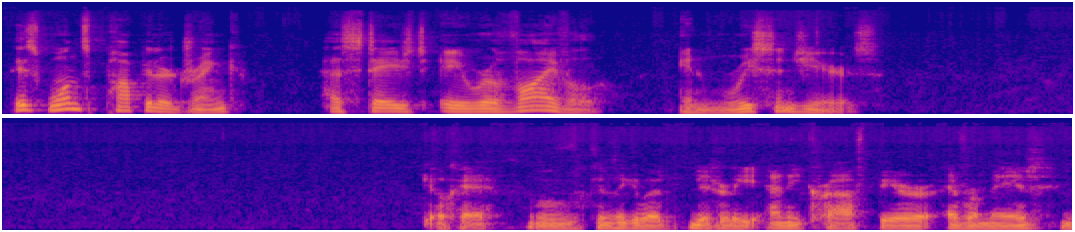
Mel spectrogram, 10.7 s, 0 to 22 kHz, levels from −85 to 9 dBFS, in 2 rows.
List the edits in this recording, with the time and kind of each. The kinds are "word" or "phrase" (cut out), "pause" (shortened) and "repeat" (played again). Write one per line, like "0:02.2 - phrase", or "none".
none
